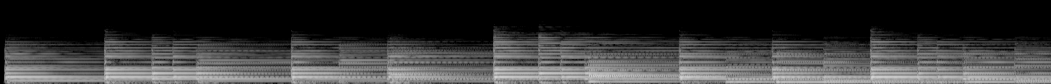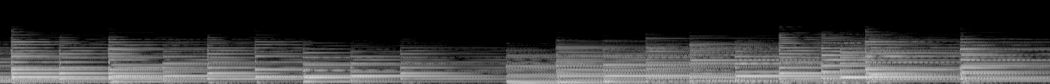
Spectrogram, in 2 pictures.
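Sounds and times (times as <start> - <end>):
piano underscore: 0.0 - 20.9.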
